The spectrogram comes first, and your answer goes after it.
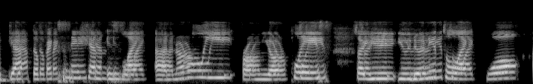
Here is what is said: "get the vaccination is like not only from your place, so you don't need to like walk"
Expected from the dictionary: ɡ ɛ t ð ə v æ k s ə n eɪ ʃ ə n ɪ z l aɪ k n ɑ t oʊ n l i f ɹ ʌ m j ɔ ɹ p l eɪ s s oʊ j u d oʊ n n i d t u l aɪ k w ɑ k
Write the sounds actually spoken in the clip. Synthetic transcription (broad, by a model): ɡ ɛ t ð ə v æ k s ə n eɪ ʃ ə n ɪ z l aɪ k n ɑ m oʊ l i f ɹ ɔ m j ɔ ɹ p l eɪ s s oʊ j u d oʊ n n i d t u l aɪ k w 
